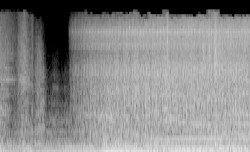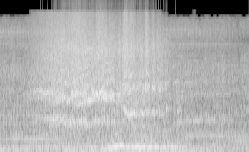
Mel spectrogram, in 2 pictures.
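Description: Drift car sliding with its tyres screeching, building to the loudest squeal about four seconds in, with a brief rise in engine revs near the middle. A few sharp clicks come at the very start.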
